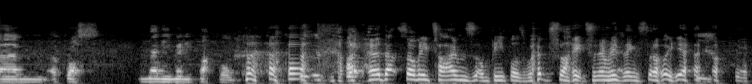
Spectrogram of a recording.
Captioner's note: laughs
